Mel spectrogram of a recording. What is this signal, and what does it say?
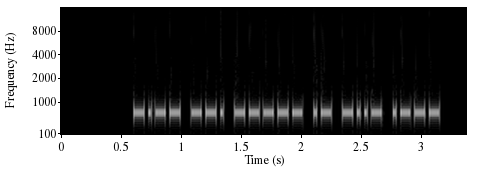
Morse code, heard as a keyed tone, about 40 wpm, 700 Hz. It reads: YG0AXJ
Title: DXCC-100 Call Signs - 6 Characters - Repeated 3x - 40wpm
